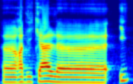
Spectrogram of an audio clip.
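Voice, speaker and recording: A man's voice: mid-range voice, flat delivery, takes it slowly, a bit bright, clean tone. A French-speaking man co-hosting a casual Korean lesson in a joking, self-mocking manner. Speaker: co-host of a Korean language lesson. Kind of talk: casual teaching with bantering chat.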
